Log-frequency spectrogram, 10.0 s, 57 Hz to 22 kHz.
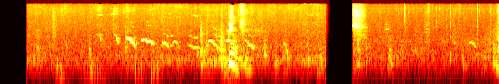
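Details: Kuvasz puppies, 35 days old, whimpering: thin, high, falling whines come in short bunches over the first seconds, while a person speaks nearby and names the puppies by colour and sex.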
